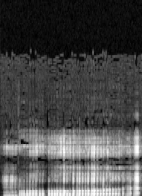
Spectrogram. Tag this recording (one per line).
creepy
gargle
ghoul
growl
hiss
horror
moan
moaning
monster
roar
snarl
undead
zombie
